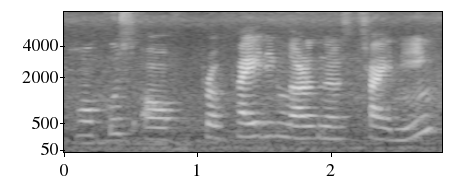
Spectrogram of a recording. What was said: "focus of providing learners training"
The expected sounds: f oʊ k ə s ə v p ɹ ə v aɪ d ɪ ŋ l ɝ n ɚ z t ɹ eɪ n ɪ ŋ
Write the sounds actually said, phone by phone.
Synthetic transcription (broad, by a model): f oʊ k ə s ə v p ɹ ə p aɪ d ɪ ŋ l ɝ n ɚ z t ɹ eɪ n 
